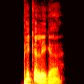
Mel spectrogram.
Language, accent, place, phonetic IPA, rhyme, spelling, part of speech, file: German, Germany, Berlin, [ˈpɪkəlɪɡə], -ɪkəlɪɡə, pickelige, adjective, De-pickelige.ogg
- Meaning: inflection of pickelig: 1. strong/mixed nominative/accusative feminine singular 2. strong nominative/accusative plural 3. weak nominative all-gender singular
